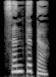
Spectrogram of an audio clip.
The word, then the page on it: ಸಂತತ: santata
